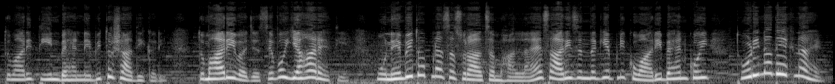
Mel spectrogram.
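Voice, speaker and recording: Woman acting cartoon sister-in-law, young wife, high voice, complaining, sharp-tongued, resentful, music underneath. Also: big pitch swings, a little fast, hardly any pauses. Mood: scolding. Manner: complaining, scolding. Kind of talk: Hindi cartoon story dialogue. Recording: music behind the voice.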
